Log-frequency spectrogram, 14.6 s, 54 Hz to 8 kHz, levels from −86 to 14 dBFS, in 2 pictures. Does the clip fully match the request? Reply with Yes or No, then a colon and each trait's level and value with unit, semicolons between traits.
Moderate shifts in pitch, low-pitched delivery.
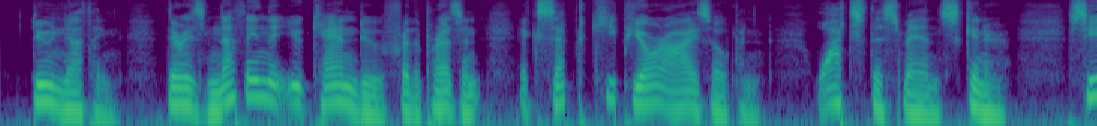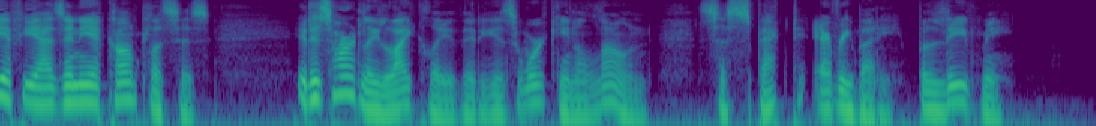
No: wide, 7.1 semitones; low, 105 Hz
